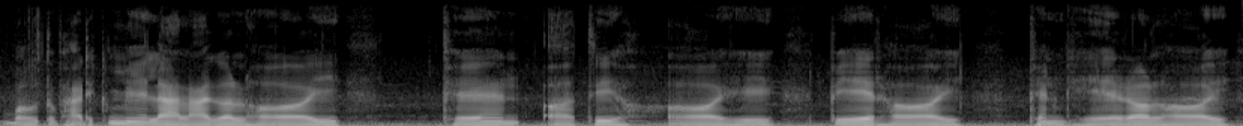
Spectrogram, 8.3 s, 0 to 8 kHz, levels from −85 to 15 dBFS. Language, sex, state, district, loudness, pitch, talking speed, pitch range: Bajjika, male, Bihar, Vaishali, -24 LUFS, 105 Hz, 95 wpm, 100-110 Hz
